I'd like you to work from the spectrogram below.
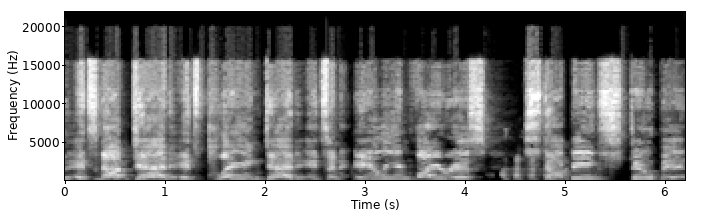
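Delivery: put-on angry shouting, loud and high. The speaker recounts screaming at the TV, retelling screaming at the TV. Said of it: "just 100% like screaming at the TV".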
